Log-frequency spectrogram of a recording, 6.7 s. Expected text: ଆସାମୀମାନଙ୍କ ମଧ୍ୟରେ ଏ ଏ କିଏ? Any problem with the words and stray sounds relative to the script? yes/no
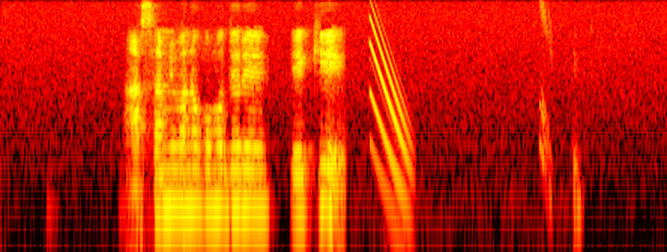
yes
